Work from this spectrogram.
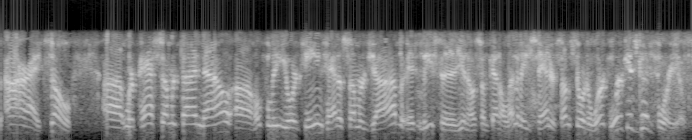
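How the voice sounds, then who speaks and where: Over noticeable background noise, a man with a fairly high pitch speaks in a confident tone with lively intonation. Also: moderate pace. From United States, Midwest. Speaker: radio show host and voice actor. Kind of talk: morning radio show host interviewing a guest. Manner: conversational, confident, polished broadcaster delivery.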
